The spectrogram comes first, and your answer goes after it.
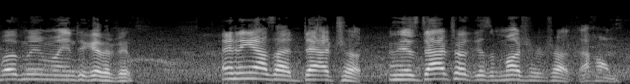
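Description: Crowd noise fills the background as a woman speaks with a Southern US accent. Her pitch is fairly high with ordinary variation, and her pace is moderate. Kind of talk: interview answer.

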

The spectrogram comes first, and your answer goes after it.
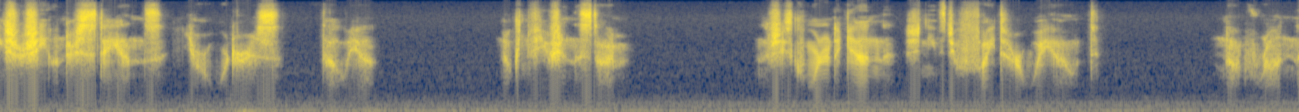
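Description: Raspy and extremely high-pitched, this put-on character voice moves at a fairly slow pace. Long, frequent pauses break up the lines. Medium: audio drama. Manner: cold, calm, commanding.

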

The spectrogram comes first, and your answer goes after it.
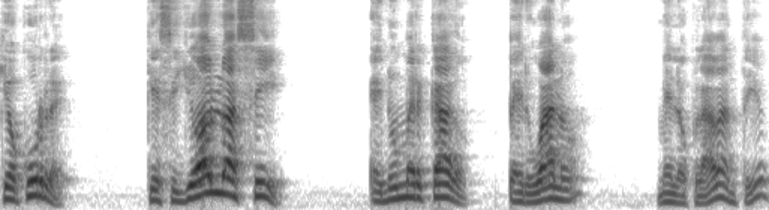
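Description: Against a quiet background, a man speaks in an animated tone with lively intonation at a fairly slow pace. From Canary Islands, Spain. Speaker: YouTuber, comics and film commentator; YouTuber, comics, film commentator. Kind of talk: casual commentary video; casual live-stream commentary. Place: home room.

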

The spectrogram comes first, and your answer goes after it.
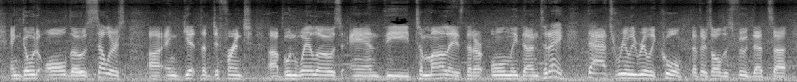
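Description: A man speaks with fairly even intonation. The sound is dry with no echo, though noticeable background noise is present. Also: moderate pace, very even loudness. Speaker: travel vlogger. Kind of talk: casual vlog chat. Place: street. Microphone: phone near.

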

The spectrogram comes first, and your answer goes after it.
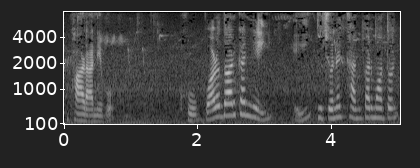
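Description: High pitch from a woman, light background noise behind. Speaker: story narrator. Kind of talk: audio story narration.

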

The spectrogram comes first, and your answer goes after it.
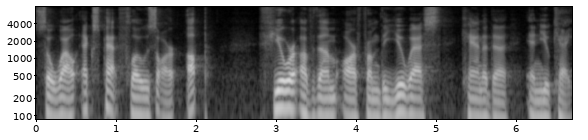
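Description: A man with a very deep, low pitch and an American accent, ordinary pitch variation, over a quiet background. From United States. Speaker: education consultant; speaker. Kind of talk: lecture. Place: classroom.

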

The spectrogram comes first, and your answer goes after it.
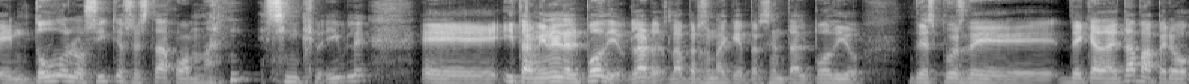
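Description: A man at a medium pitch talks at a moderate pace, his pitch varying in an ordinary way against a quiet background. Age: 20s. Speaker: streamer host. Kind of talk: live stream chat. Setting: live stream. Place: home room. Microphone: earbuds.

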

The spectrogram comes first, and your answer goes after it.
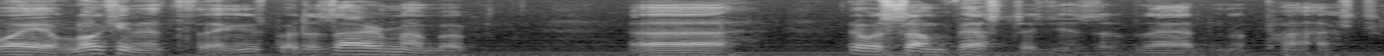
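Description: A man with a Maine accent speaks at a fairly low pitch, his voice showing vocal fry. Light background noise sits behind him. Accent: Maine New England. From Portland, Maine, USA. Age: 80s+. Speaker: antiquarian book dealer. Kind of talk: interview answer. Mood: reflective, unhurried recollection. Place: home room. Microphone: lapel.

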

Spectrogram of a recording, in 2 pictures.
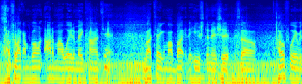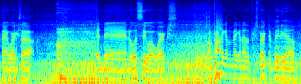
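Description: Over loud background noise, a man speaks at a fairly quick pace, the sound dry with no echo. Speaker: motorcycle vlogger. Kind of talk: casual vlog chat. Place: motorbike. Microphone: helmet.

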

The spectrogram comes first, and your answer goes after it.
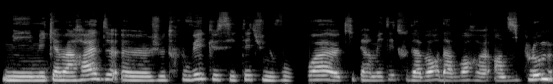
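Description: Over a quiet background, a woman speaks very slowly at a medium pitch with fairly even intonation. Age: 20s. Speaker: veterinary student. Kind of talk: testimony. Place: home room. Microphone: phone near.

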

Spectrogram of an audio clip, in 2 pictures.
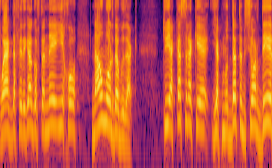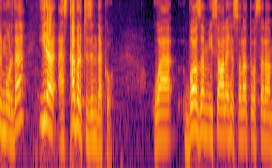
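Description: A man with a high voice and ordinary pitch variation talks against a quiet background. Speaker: religious teacher on TV. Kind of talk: religious storytelling lecture. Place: studio. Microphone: lapel.

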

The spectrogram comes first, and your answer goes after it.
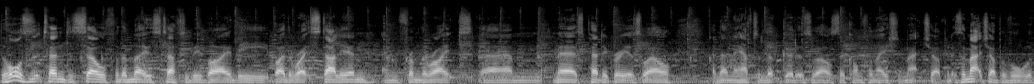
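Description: A man's very deep, low voice at a fairly quick pace, with clear music in the background. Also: dry sound with no echo. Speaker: auctioneer. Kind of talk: interview answer. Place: open country.

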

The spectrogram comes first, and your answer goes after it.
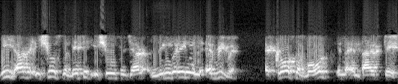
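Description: A man talks with audible room echo. The background is quiet. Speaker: panelist. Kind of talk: televised panel debate. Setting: remote call. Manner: halting. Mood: earnest, appealing. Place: home room. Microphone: video call.

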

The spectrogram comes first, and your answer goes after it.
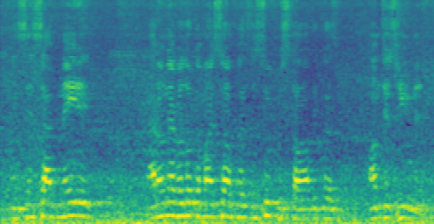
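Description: Noticeable background noise runs under the recording. Over it, a man speaks at a moderate pace. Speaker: guest. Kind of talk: interview answer. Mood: grateful, earnest. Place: hall.

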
